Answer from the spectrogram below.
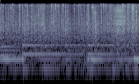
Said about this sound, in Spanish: Aguantando la lluvia y este frío de maldito que se cuela por los huesos, me gusta pensar que tengo un poco de su fuerza.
